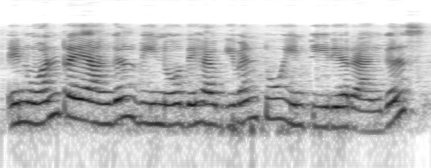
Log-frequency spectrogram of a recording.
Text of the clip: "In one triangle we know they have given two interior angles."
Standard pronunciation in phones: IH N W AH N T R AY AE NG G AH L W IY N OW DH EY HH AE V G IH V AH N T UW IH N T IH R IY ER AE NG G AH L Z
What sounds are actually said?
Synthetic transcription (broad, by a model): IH N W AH N T R AY AE NG G AH L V IY N OW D EY HH AE V G IH V AH N T UW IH N T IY R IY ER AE NG G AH L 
